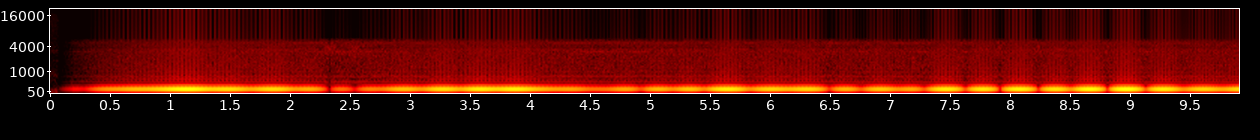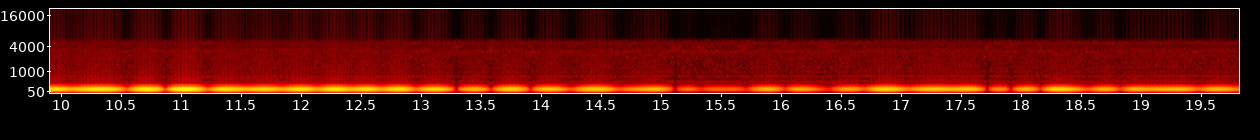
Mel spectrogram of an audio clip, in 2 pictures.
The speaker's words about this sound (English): physicists have processed radio signals from the sun and produced audio files. The sun vibrates with a hum that goes up and down every 5 minutes. Stanford scientists call it the singing sun.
